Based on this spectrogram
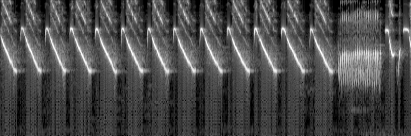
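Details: Canary singing for songbird training: loud downward-sliding whistled notes repeated about three times a second, broken near the end by a brief harsh buzzy note before the slurs resume.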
